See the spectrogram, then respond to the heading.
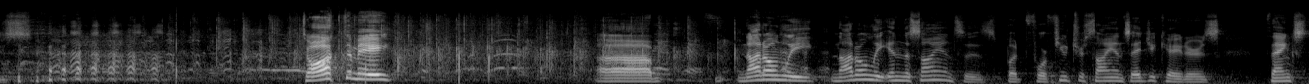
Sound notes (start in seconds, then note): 0.0 laughter; 5.1 applause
